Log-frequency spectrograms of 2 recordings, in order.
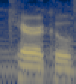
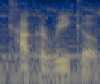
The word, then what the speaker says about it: Kakariko: was supposed to be i've learned that kokiri forest i often called uh one of the villages uh carico village not realizing there's actually two k's and it's kakariko village which just sounds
